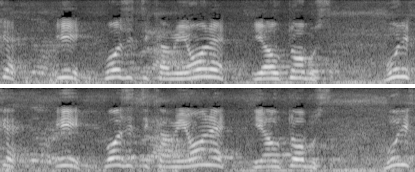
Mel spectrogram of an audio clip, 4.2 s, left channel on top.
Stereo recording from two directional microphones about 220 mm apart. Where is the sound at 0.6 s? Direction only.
15° left (ahead or behind).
